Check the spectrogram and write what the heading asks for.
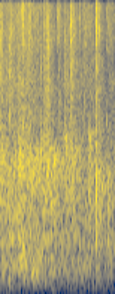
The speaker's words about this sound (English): Some of you wanted to applaud that. That's very exciting for our church.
